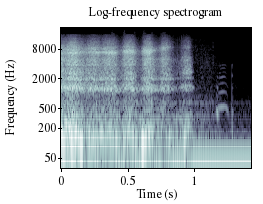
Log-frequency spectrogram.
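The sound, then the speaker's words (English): A loud, rough nose blow into a microphone lasting about a second, a harsh breathy rush that pulses a few times before cutting off, followed by a faint sniffly squeak and a click. “And now I'm going to blow my nose all over this mic.”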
